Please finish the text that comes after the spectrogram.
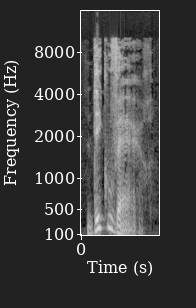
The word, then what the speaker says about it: découvert: Découvrir, découvert. Okay, so you can see that final T is not pronounced and the sound is quite open here.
